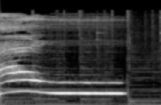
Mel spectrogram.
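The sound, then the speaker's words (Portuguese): A single long, drawn-out cat meow that starts higher and slides down in pitch, loud, over a faint low background hum, ending abruptly. “Caiu de uma árvore bem alta um gatinho atrapalhado que fugiu da sua cidade.”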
